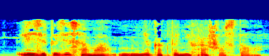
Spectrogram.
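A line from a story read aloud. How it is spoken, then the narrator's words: Quiet. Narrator (Russian): сказала ей тихо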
